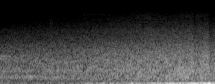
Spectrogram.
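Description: Faint hiss, then a low rumble building over the second half as a hand takes hold of a stem microphone: microphone handling noise.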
